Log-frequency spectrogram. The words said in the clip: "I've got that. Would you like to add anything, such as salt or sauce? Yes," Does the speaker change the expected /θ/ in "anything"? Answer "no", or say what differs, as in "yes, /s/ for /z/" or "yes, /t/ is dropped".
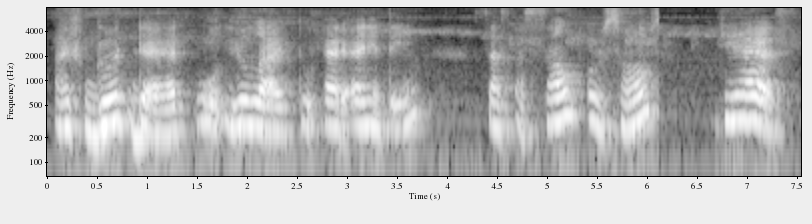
yes, /t/ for /θ/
